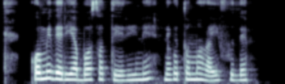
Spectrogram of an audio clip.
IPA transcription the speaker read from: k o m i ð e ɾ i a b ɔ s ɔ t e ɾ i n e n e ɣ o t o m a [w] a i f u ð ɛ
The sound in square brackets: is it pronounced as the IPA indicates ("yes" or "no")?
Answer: no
